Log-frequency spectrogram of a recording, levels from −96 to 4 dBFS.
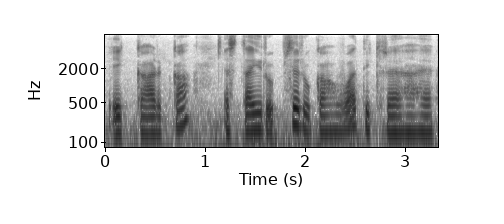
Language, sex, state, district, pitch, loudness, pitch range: Hindi, male, Karnataka, Bangalore, 150 Hz, -18 LUFS, 145-155 Hz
